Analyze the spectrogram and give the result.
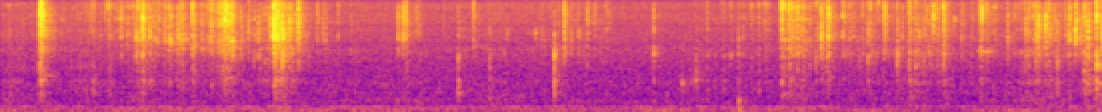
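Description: A metal knife shaves and scrapes the face of a new, embossed, white, very hard and dry solid soap bar held in the hand, cutting it into small crumbly flakes. Dry, crinkly scraping comes in bright rasping bursts over a steady low rumble.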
